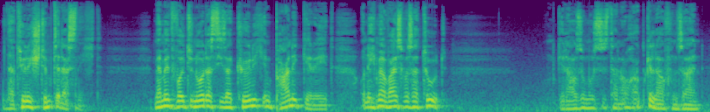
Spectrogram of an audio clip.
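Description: An actor playing a grieving doctor in a radio drama, confessing in a halting, subdued voice that often sinks toward a whisper. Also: male voice, mid-range voice, expressive, slightly rough. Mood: agitated confession. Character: grieving male doctor confessing to his friend's staged death. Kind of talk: German radio drama acting.

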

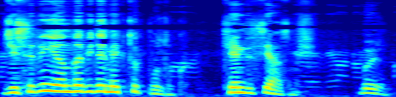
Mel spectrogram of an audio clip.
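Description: High, fast-talking policeman. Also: big pitch swings, warm tone, a little hiss or hum. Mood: urgent. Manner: brisk, deferential reporting. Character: urgent male policeman reporting to superior. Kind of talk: radio drama acting.

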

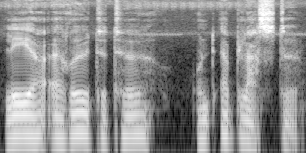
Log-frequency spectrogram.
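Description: A man narrating a literary radio play in a measured, solemn way. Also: fairly low pitch, steady tone, a little mellow.

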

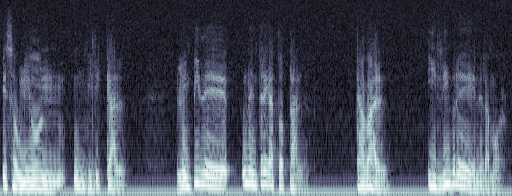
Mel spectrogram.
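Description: An actor with an Argentine accent playing a formal, didactic doctor giving an interview in a 1960s radio drama. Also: male voice, medium pitch, animated, slow, mellow, lo-fi sound, slight background noise. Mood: formal, explanatory. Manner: formal, lecturing. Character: measured, didactic doctor interviewed on television about marriage.

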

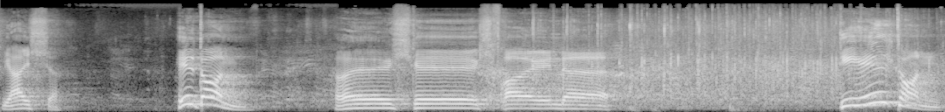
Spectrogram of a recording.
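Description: Guy doing a grumbly naive family man standup bit, folksy and rambling, swoopy pitch, roomy live sound. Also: fairly bright tone, full character voice. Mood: grumbling. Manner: folksy, rambling, tag questions, exaggerating. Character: working-class family-man comic character, chatty, naive, grumbling. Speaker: stand-up comedian. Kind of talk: stand-up comedy monologue to live audience. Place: stage in a live comedy venue. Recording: roomy live hall, faint background noise.

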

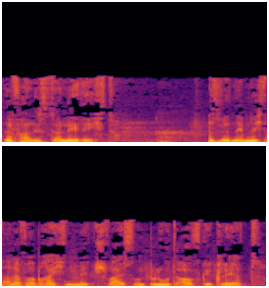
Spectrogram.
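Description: A man's voice: extremely low pitch, very animated, normal speed, gravelly, warm tone, a little hiss or hum, heavily acted. A man playing a matter-of-fact police investigator in a radio crime drama, speaking in clipped statements. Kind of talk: German radio play acting.

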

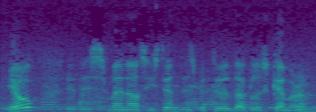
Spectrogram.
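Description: An actor playing an unruffled, matter-of-fact British chief police inspector in a radio drama. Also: male voice, mid-range voice, normal speed, crowd noise, lightly acted, low-quality recording. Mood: easygoing. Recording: faint background noise, old radio play.

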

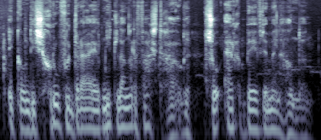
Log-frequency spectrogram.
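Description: An actor playing a haunted grave robber, narrating his grim tale in a husky, gravelly voice in a radio play. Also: fairly low pitch, moderate pace, heavily acted. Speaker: first-person narrator. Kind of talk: dramatic first-person radio play narration.

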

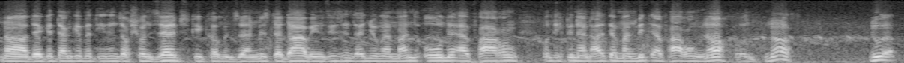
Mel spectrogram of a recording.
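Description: An actor playing a boastful, condescending older ship's doctor in a radio play. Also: male voice, mid-range voice, fairly even intonation, moderate pace, dull audio, slight background noise, lightly acted. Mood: pompous. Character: pompous older ship's doctor, self-important.

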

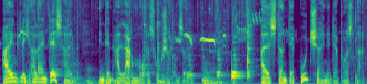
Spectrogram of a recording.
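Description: A low, creaky-voiced narrator tells a comic crime radio drama. His delivery is dry and ironic, with lively rises and falls, over prominent music. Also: measured pace, heavily acted. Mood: wry, ironic. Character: wry, sardonic male narrator of a comic crime story.

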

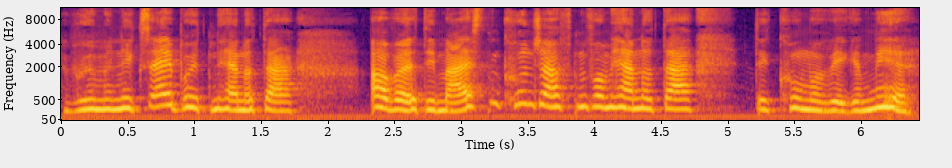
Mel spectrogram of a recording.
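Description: An actress playing a village notary's vain, chatty housekeeper in a radio play, folksy and self-satisfied, with a Bavarian accent. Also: female voice, sits high, normal speed, close to an everyday voice.

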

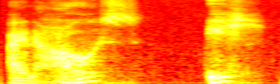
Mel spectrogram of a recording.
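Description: An actor playing a kind, shy young giant as small as a dwarf, hesitant and earnest, in a children's radio play. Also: male voice, on the low side, big pitch swings, very slow, sharp tone, slightly rough, no echo, heavily acted. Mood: shy, tender. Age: young adult.

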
